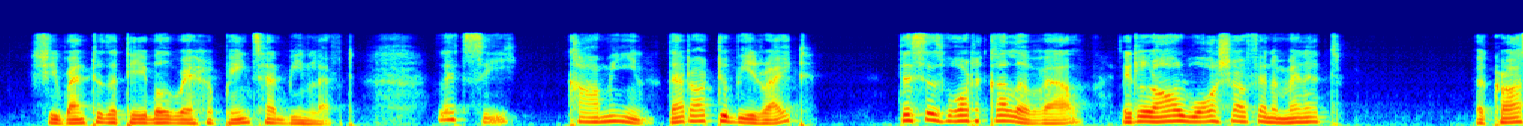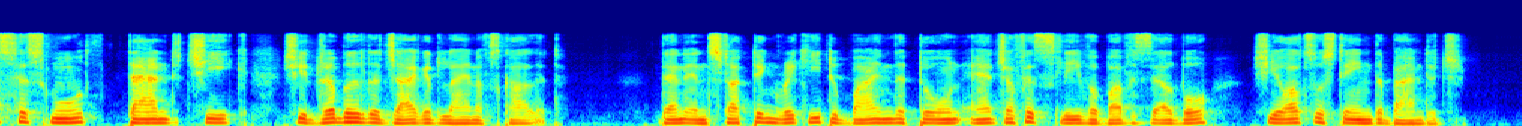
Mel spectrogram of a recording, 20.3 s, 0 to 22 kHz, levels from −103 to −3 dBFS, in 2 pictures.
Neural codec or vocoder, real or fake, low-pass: codec, 16 kHz, 16 kbps, FreqCodec, smaller model; fake; 7.2 kHz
